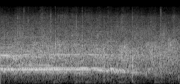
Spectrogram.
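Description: The audience at a live panel at New York Comic Con 2014 claps steadily and loudly for the tech guy, a dense wash of many hands with a faint tonal whistle or feedback running underneath that slowly fades as the applause continues.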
